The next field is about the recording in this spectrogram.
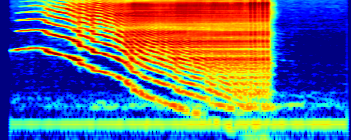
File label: scary wooden door opening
